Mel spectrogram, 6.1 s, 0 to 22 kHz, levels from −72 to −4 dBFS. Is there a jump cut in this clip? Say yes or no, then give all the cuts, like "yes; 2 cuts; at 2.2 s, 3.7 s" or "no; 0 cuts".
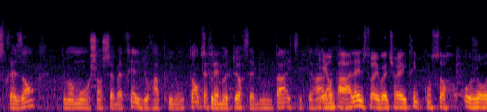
no; 0 cuts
